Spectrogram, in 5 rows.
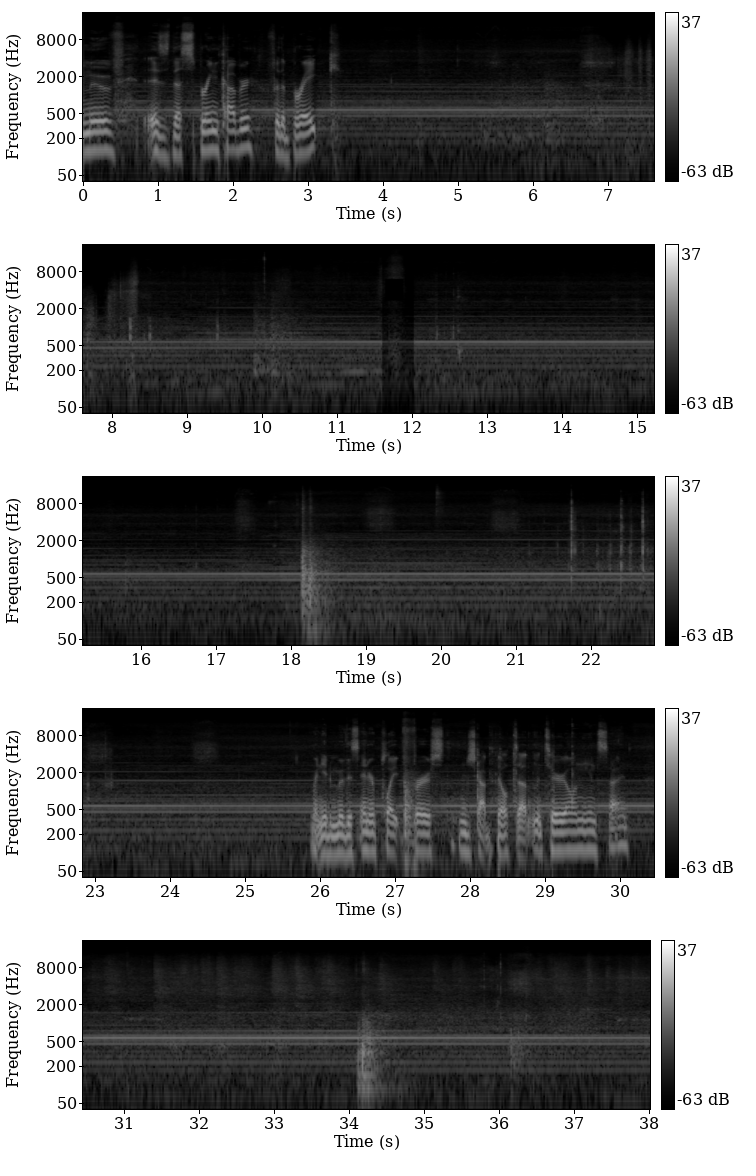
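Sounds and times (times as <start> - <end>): electrical hum: 0.0 - 38.0
tools and parts clicking: 21.6 - 23.3.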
